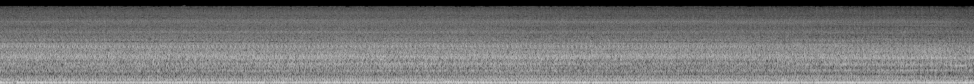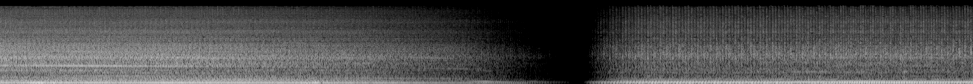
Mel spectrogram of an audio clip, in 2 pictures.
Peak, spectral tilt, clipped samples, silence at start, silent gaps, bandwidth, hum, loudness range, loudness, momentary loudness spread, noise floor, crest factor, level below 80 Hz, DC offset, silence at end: -2 dBFS; -3.5 dB/octave; under 0.1%; 0 s; none; 16.5 kHz; none; 12 LU; -15 LUFS; 9 LU; -60 dBFS; 14 dB; -24 dBFS; under 0.1%; 0 s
